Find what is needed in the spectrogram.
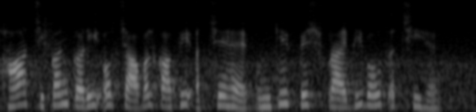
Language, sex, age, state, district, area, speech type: Hindi, female, 18-30, Madhya Pradesh, Chhindwara, urban, read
